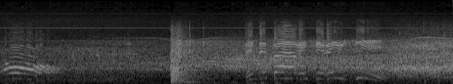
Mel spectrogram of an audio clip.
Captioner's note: starter's pistol fires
